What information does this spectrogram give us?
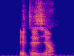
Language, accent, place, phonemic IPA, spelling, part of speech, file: French, France, Lyon, /e.te.zjɛ̃/, étésien, adjective / noun, LL-Q150 (fra)-étésien.wav
- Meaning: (adjective) etesian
